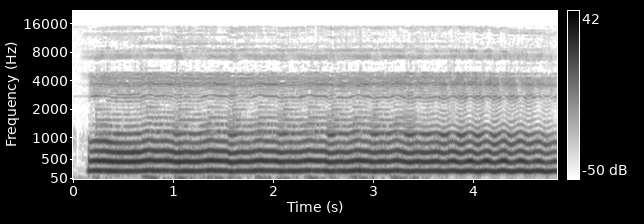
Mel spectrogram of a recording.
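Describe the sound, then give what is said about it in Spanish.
A single sustained sung note carries vibrato that oscillates between two close pitches. It begins nearly steady, then the wobble quickens into a fast vibrato, loud and alone. “Vibrato es simplemente una oscilación entre dos notas. Y luego se acelera.”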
